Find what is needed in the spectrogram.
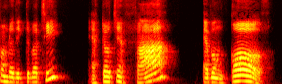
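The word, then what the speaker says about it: فاء: এরপরের যে দুইটা হরফ আমরা দেখতে পাচ্ছি, একটা হচ্ছে ফা এবং কফ। ফা হরফটি 1 আলিফ টেনে পড়তে হবে, উপরের দাঁতের আগাটা নিচের ঠোঁটের প্যাটের সাথে লাগবে।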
